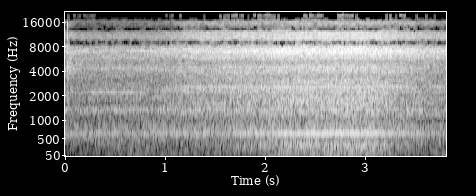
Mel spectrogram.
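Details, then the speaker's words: Nankadf (Wanptek twin) 120 V 3 A bench power supply, 96 W max: a steady mid-pitched cooling-fan whine swells louder, then eases; noisy fan that the owner says cuts on and off, a defect he will try to fix. "tutaj jeszcze słychać jak on"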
